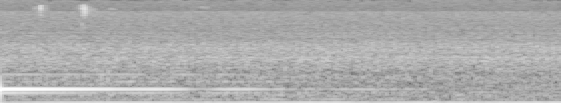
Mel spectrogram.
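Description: Computer system notification chime sounding as a 'scroll created successfully' completion dialog pops up, marking the end of the generation run: one soft bell-like tone that fades over about a second and a half, over a steady low hum.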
